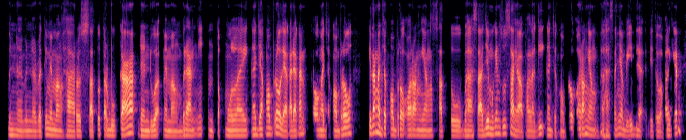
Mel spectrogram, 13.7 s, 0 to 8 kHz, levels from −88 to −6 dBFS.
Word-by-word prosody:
Bener 115 Hz, -4 st, -4 dB
bener, 105 Hz, -1 st, -4 dB
berarti 105 Hz, +5 st, -3 dB
memang 110 Hz, -4 st, +1 dB
harus 105 Hz, 0 st, 0 dB
satu 105 Hz, +3 st, -1 dB
terbuka, 115 Hz, +7 st, +5 dB
dan 105 Hz, -2 st, 0 dB
dua 115 Hz, +2 st, +2 dB
memang 100 Hz, -2 st, -1 dB
berani 115 Hz, +3 st, +1 dB
untuk 105 Hz, -3 st, -8 dB
mulai 110 Hz, 0 st, +1 dB
ngajak 120 Hz, +1 st, 0 dB
ngobrol 140 Hz, +2 st, +3 dB
ya, 100 Hz, -, +5 dB
kadang 105 Hz, +2 st, +4 dB
kan -, -, +3 dB, 0.2 s
kalau 115 Hz, 0 st, +1 dB
ngajak 110 Hz, -1 st, -2 dB
ngobrol, 120 Hz, +7 st, +3 dB, 0.4 s
kita 160 Hz, +3 st, +6 dB
ngajak 140 Hz, -5 st, +3 dB
ngobrol 120 Hz, -1 st, -1 dB
orang 115 Hz, -1 st, +2 dB
yang 110 Hz, -1 st, -2 dB
satu 105 Hz, 0 st, -3 dB
bahasa 105 Hz, 0 st, +1 dB
aja 130 Hz, +7 st, +3 dB
mungkin 145 Hz, +2 st, -2 dB
susah 150 Hz, +1 st, 0 dB
ya, -, -, +4 dB
apalagi 105 Hz, +8 st, -3 dB
ngajak 110 Hz, -4 st, -6 dB
ngobrol 100 Hz, +8 st, -4 dB
orang 130 Hz, +2 st, +2 dB
yang 120 Hz, -1 st, 0 dB
bahasanya 115 Hz, +3 st, -4 dB
beda 110 Hz, +2 st, -4 dB, 0.2 s
gitu, 105 Hz, -1 st, -10 dB
apalagi 115 Hz, +5 st, -5 dB
kan -, -, -6 dB
110 Hz, 185 wpm, -23 LUFS, 105-125 Hz, 0.4 s, kita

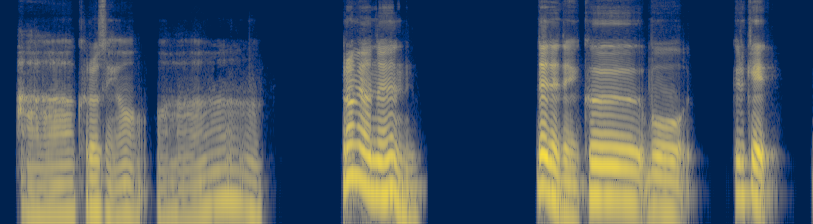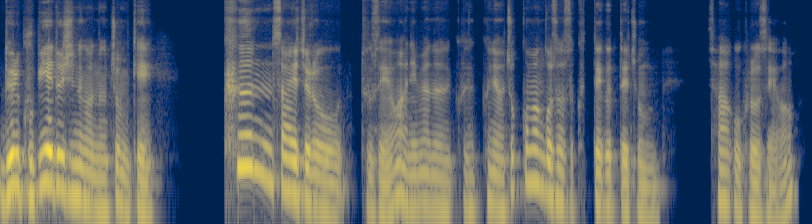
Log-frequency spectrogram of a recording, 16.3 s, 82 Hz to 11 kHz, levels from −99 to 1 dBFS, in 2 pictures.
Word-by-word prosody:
아. 95 Hz, +1 st, -8 dB
그러세요? 100 Hz, -4 st, -7 dB
아. 105 Hz, +6 st, -10 dB, 0.8 s
그러면은 165 Hz, -, +4 dB, 1.1 s
네네네. 125 Hz, -, +6 dB
그 145 Hz, -3 st, +5 dB
뭐 115 Hz, -3 st, 0 dB, 0.5 s
이렇게 160 Hz, +3 st, +2 dB, 0.3 s
늘 175 Hz, +6 st, +6 dB
구비해 180 Hz, +5 st, +6 dB
두시는 165 Hz, -6 st, +1 dB
거는 115 Hz, -4 st, -5 dB
좀 135 Hz, +3 st, -5 dB
이렇게 105 Hz, -2 st, -6 dB, 0.6 s
큰 285 Hz, -6 st, +1 dB
사이즈로 140 Hz, -, -2 dB
두세요? 110 Hz, +1 st, -8 dB
아니면은 120 Hz, -4 st, -8 dB
그 115 Hz, +1 st, -16 dB
그냥 120 Hz, -4 st, -8 dB
조그만 195 Hz, -, -6 dB
거 160 Hz, -, -1 dB
사서 130 Hz, -5 st, -8 dB
그때 125 Hz, +3 st, -8 dB
그때 120 Hz, -3 st, -6 dB
좀 95 Hz, -3 st, -12 dB, 0.5 s
사고 130 Hz, -3 st, -9 dB
그러세요? 100 Hz, -, -10 dB
120 Hz, 235 characters per minute, -19 LUFS, 105-155 Hz, 1.1 s, 네네네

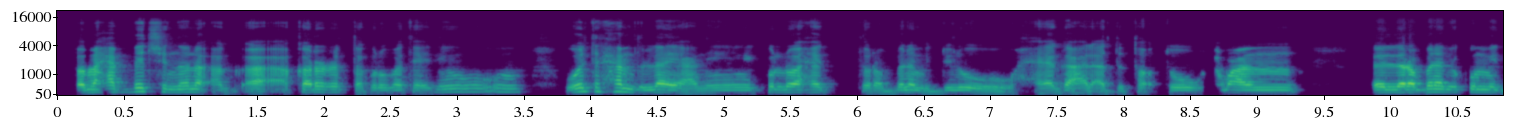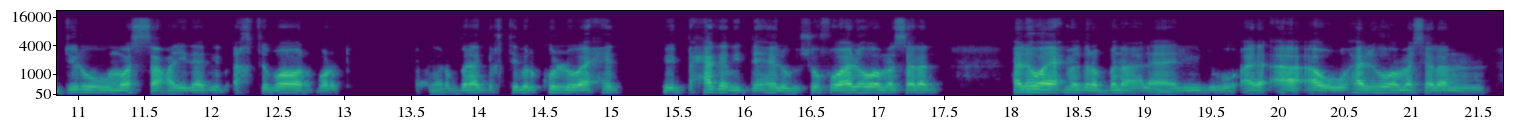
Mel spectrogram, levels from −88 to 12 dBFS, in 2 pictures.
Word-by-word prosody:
فما 135 Hz, +3 st, +6 dB
حبيتش 155 Hz, +4 st, 0 dB
إن 145 Hz, -1 st, -3 dB
أنا 150 Hz, 0 st, +1 dB
أك -, -, -6 dB
آآ -, -, +1 dB
أكرر 140 Hz, 0 st, +2 dB
التجربة 120 Hz, -2 st, -6 dB
تاني، 120 Hz, +4 st, -8 dB
و 160 Hz, 0 st, -8 dB, 0.3 s
وقُلت 180 Hz, +2 st, +1 dB
الحمد 180 Hz, -7 st, +1 dB
لله، 130 Hz, +2 st, +4 dB
يعني 120 Hz, +1 st, -1 dB
كل 135 Hz, +1 st, -3 dB
واحد 135 Hz, 0 st, +2 dB, 0.2 s
ربنا 115 Hz, +3 st, -2 dB
مدّي 110 Hz, -1 st, -8 dB
له 110 Hz, -5 st, -4 dB
حاجة -, -, -2 dB
على -, -, -1 dB
قد -, -, -6 dB
طاقته، -, -, -8 dB
وطبعًا، 125 Hz, +1 st, 0 dB, 0.6 s
اللي 135 Hz, +1 st, +6 dB
ربنا 150 Hz, +2 st, +7 dB
بيكون 140 Hz, 0 st, -3 dB
مدّي 135 Hz, +1 st, -5 dB
له 140 Hz, -, -4 dB
وموسّع 130 Hz, -2 st, 0 dB
عليه، 110 Hz, +2 st, -3 dB
ده 125 Hz, 0 st, 0 dB
بيبقى 130 Hz, +2 st, -10 dB
اختبار 135 Hz, +2 st, +3 dB
برضه. -, -, -6 dB, 0.5 s
يعني 100 Hz, -, -13 dB
ربنا 115 Hz, +5 st, 0 dB
بيختبر 135 Hz, +2 st, -6 dB
كل 140 Hz, -2 st, -3 dB
واحد 125 Hz, +3 st, 0 dB, 0.3 s
ب -, -, -3 dB
بحاجة 150 Hz, +5 st, 0 dB
بيدّيها 125 Hz, 0 st, -4 dB
له، 125 Hz, -, -2 dB
بيشوفه 130 Hz, +4 st, +2 dB
هل 135 Hz, -, +4 dB
هو، 135 Hz, 0 st, +6 dB
مثلًا 130 Hz, 0 st, 0 dB, 0.6 s
هل 140 Hz, +1 st, +4 dB
هو 150 Hz, -1 st, +8 dB
هيحمد 135 Hz, -1 st, +5 dB
ربنا 125 Hz, 0 st, 0 dB
على 115 Hz, -1 st, -3 dB
قليله، 125 Hz, +2 st, -8 dB
آآ -, -, +1 dB
أ -, -, +2 dB
أو 120 Hz, +1 st, +2 dB
هل 135 Hz, 0 st, +2 dB
هو 135 Hz, -1 st, +1 dB
مثلًا 120 Hz, -3 st, -2 dB
130 Hz, 165 wpm, -24 LUFS, 120-140 Hz, 0.6 s, هو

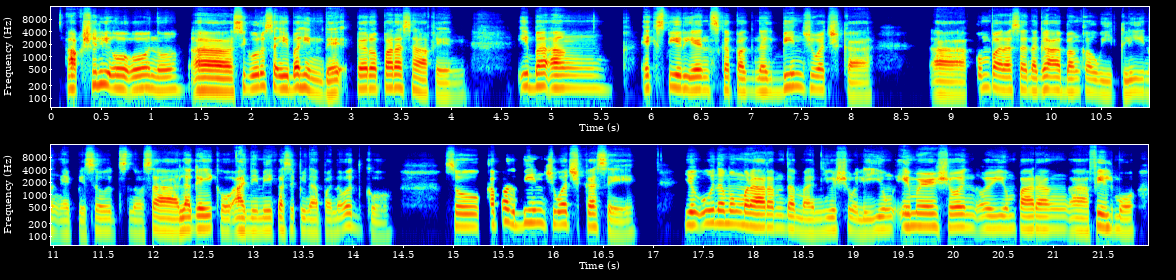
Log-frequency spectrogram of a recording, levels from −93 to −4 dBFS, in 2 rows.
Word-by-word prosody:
Actually, 215 Hz, -3 st, +5 dB
oo 175 Hz, 0 st, +2 dB
'no, 160 Hz, 0 st, -4 dB
ah, 155 Hz, -2 st, +7 dB
siguro 185 Hz, +5 st, +3 dB
sa 175 Hz, -, +3 dB
iba 175 Hz, +1 st, +4 dB
hindi, 140 Hz, -7 st, +1 dB
pero 175 Hz, 0 st, +3 dB
para 185 Hz, +1 st, +4 dB
sakin, 120 Hz, -8 st, -2 dB, 0.5 s
iba 200 Hz, +1 st, +3 dB
ang 180 Hz, 0 st, +4 dB, 0.7 s
experience 170 Hz, -3 st, +3 dB
kapag 150 Hz, -2 st, -2 dB
nag 145 Hz, -1 st, -4 dB
binge 190 Hz, 0 st, 0 dB
watch 170 Hz, -3 st, 0 dB
ka, 120 Hz, -1 st, -4 dB, 0.6 s
ah, 125 Hz, -1 st, +1 dB
kumpara 175 Hz, -3 st, +1 dB
sa 160 Hz, 0 st, 0 dB
nag-aabang 155 Hz, -1 st, +1 dB
ka 150 Hz, -, -3 dB
weekly 135 Hz, +1 st, -9 dB
ng 120 Hz, -3 st, -13 dB
episodes 130 Hz, +2 st, -6 dB
'no. 120 Hz, -2 st, -10 dB
Sa 135 Hz, -2 st, +1 dB
lagay 150 Hz, +3 st, +1 dB
ko, 135 Hz, -1 st, -7 dB
anime 140 Hz, 0 st, -2 dB
kasi 150 Hz, +1 st, -5 dB
pinapanood 135 Hz, +4 st, -8 dB
ko. 115 Hz, -4 st, -17 dB, 0.5 s
So, 175 Hz, -1 st, -1 dB
kapag 200 Hz, 0 st, -1 dB
binge-watch 200 Hz, -2 st, -1 dB
kasi, 125 Hz, -9 st, -2 dB, 0.5 s
yung 190 Hz, -2 st, -1 dB
una 210 Hz, +1 st, -2 dB
mong 200 Hz, -1 st, -4 dB
mararamdaman 160 Hz, -8 st, 0 dB
usually 140 Hz, -2 st, -5 dB
yung 150 Hz, 0 st, -7 dB
immersion 175 Hz, -1 st, +1 dB
or 150 Hz, +3 st, -6 dB
yung 155 Hz, 0 st, -5 dB
parang, 150 Hz, -1 st, -3 dB
ah, 140 Hz, -1 st, -3 dB
feel 165 Hz, +2 st, +1 dB
mo 135 Hz, -1 st, -6 dB
155 Hz, 140 wpm, -21 LUFS, 140-175 Hz, 0.7 s, ah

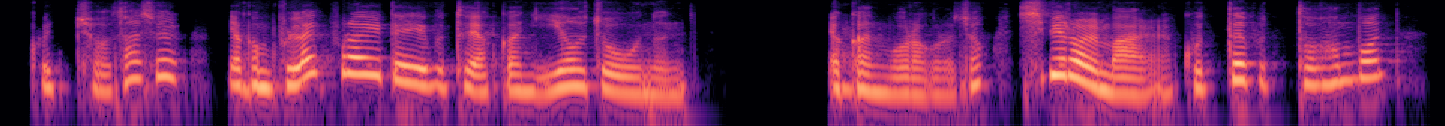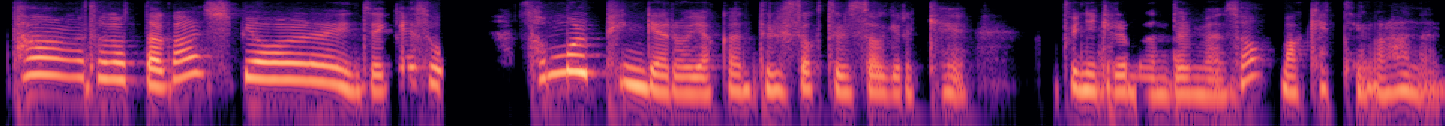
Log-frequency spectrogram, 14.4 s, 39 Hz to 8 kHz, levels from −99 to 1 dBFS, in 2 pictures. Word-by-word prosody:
그쵸. 205 Hz, -5 st, -7 dB
사실 290 Hz, -, -2 dB, 0.2 s
약간 220 Hz, -2 st, +2 dB
블랙 225 Hz, -, +3 dB
프라이데이부터 255 Hz, -, +3 dB
약간 175 Hz, 0 st, -2 dB
이어져 200 Hz, +3 st, +1 dB
오는 155 Hz, -2 st, -5 dB, 0.7 s
약간 190 Hz, -4 st, -1 dB
뭐라 155 Hz, -1 st, -3 dB
그러죠? 150 Hz, +11 st, -6 dB, 0.2 s
11 340 Hz, -2 st, +5 dB
월 260 Hz, -7 st, +8 dB
말 155 Hz, -3 st, -1 dB
고때부터 235 Hz, +3 st, 0 dB
한번 275 Hz, +7 st, 0 dB, 0.3 s
팡 340 Hz, -3 st, +2 dB
터졌다가 285 Hz, -, +2 dB
12 325 Hz, -3 st, -4 dB
월에 275 Hz, -4 st, +5 dB
이제 175 Hz, -3 st, -3 dB
계속 235 Hz, -2 st, -4 dB, 0.3 s
선물 370 Hz, +5 st, +5 dB
핑계로 180 Hz, -10 st, 0 dB
약간 175 Hz, +3 st, -5 dB
들썩들썩 170 Hz, -2 st, -5 dB
이렇게 160 Hz, +1 st, -10 dB, 0.5 s
분위기를 180 Hz, -3 st, -2 dB
만들면서 150 Hz, -, -6 dB
마케팅을 175 Hz, +1 st, -7 dB
하는 180 Hz, +1 st, -7 dB
205 Hz, 315 characters per minute, -22 LUFS, 170-275 Hz, 0.7 s, 월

